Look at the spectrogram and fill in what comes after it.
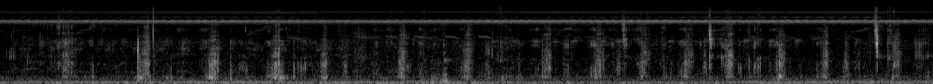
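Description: Close-up chewing of a mouthful of fresh greens: irregular wet mouth clicks and crunches, a few a second, with a few sharper clicks near the end.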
